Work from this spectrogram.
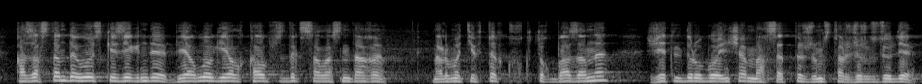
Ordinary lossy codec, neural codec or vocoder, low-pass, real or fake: none; none; none; real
